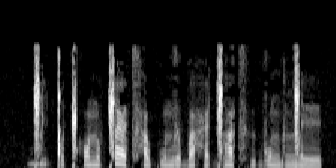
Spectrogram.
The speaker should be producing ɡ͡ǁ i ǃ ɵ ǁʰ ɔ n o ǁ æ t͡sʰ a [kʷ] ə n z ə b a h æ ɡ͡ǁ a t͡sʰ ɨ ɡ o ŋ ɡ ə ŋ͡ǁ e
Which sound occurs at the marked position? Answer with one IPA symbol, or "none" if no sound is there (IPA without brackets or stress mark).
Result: kʷ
